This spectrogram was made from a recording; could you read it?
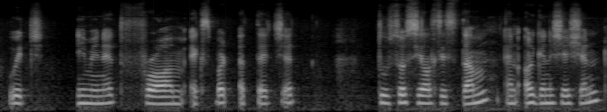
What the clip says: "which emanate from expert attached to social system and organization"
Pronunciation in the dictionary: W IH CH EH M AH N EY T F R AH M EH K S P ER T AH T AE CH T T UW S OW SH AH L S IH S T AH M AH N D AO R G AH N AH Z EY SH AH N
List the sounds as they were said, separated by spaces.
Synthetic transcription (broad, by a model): W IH CH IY M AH N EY T F R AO M EH K S P ER T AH T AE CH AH T UW S OW S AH L S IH S T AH M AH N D AO R G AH N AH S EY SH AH N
